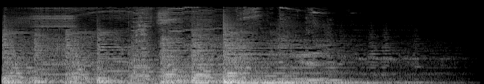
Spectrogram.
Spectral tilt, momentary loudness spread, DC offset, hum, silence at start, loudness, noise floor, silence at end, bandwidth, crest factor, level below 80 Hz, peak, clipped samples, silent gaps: -5.5 dB/octave; 18 LU; under 0.1%; none; 0 s; -23 LUFS; -51 dBFS; 0.5 s; 15.5 kHz; 18 dB; -30 dBFS; -4 dBFS; under 0.1%; none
